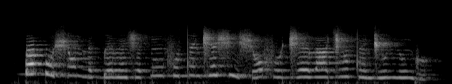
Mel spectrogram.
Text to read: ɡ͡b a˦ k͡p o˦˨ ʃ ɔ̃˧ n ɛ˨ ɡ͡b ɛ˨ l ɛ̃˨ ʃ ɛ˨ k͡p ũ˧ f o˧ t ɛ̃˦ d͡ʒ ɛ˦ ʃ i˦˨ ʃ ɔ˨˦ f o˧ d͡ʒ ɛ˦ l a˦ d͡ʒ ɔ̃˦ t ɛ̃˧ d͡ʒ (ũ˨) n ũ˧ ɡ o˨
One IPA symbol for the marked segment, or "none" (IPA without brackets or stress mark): ũ˧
